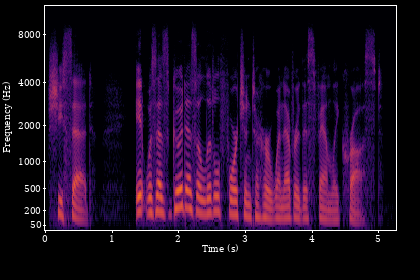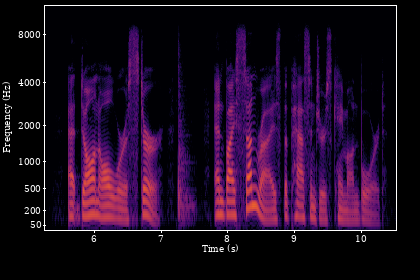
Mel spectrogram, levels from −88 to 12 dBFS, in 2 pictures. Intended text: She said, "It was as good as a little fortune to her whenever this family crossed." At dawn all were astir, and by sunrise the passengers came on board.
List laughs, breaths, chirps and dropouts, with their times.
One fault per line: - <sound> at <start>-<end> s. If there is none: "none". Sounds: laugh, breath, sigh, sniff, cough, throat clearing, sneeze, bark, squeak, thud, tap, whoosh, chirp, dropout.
- thud at 7.2-7.6 s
